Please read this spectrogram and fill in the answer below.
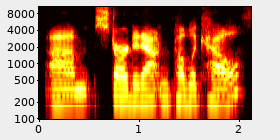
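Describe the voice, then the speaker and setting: A woman's voice: mid-range voice, fairly even intonation, slow pace. East Coast woman dietitian guest. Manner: hesitant, lots of ums, laughs easily. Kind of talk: casual interview chat.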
